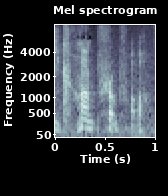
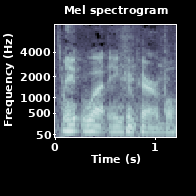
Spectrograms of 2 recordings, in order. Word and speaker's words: Incomparable: Incomparable. – Incomparable. – You got the emphasis on the wrong syllable.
